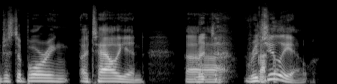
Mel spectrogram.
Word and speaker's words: Regilio: Uh Rilio. Rillio. Yeah. my my good friend Rob uh Miralia. So that's how we we don't we pronounce the G differently.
